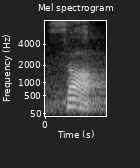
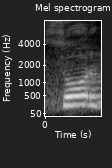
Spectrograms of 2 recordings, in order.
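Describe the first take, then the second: First: The word ends with an open 'ah' sound. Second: The word ends with an 'or' sound. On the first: The speaker calls it right. "எஸ்ஏ அந்த sound வரணும்" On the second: The speaker calls it wrong. "சோர் கிடையாது"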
